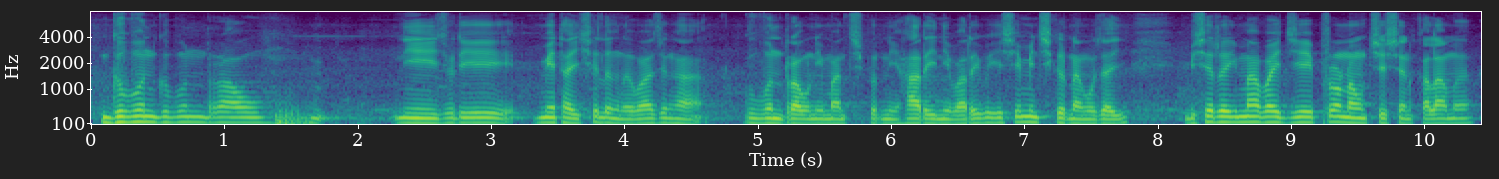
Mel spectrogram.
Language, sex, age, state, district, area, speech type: Bodo, male, 18-30, Assam, Kokrajhar, urban, spontaneous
